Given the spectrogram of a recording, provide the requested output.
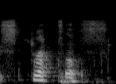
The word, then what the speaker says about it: Stratos: these guys form stratus have i pronounced it correctly structures as in stratosphere and stratus is the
